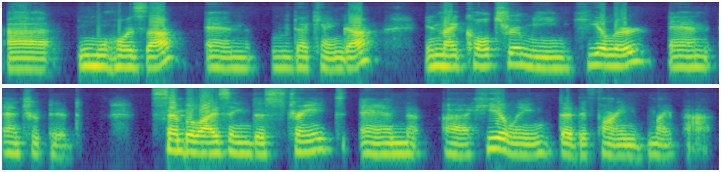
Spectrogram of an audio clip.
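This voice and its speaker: Low-voiced woman reading a prepared speech. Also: steady tone, unhurried, darkish tone, no room sound. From Quebec, Canada. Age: 40s. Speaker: panelist, book contributor. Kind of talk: prepared speech read to an audience.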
